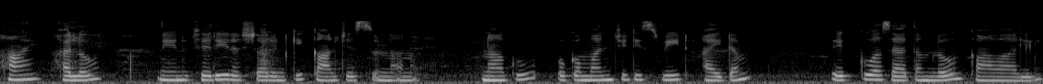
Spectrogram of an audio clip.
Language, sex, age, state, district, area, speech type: Telugu, female, 30-45, Andhra Pradesh, Nellore, urban, spontaneous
